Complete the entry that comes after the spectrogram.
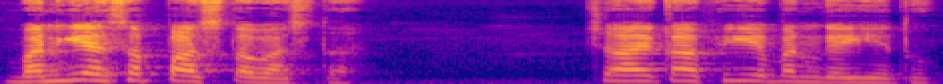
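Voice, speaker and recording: A woman's voice: mid-range voice, normal speed, fairly bright tone, natural voice. A woman voicing a protective young husband and grown son in a family cartoon, firm and reproachful. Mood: concerned, insistent. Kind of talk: Hindi family cartoon acting.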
